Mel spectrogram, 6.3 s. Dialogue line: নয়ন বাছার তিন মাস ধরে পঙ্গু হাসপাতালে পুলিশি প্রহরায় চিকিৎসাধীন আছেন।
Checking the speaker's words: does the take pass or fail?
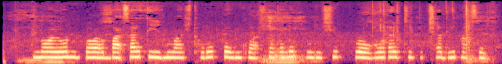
pass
